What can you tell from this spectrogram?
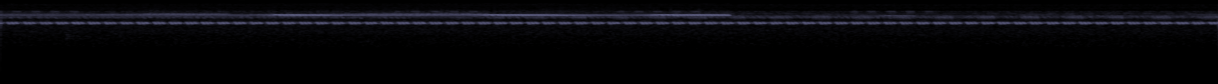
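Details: Bell crickets singing. A ringing high trill swells in bursts of one to two seconds over a continuous rapid pulsing insect tone, then fades, leaving the steady pulsed drone.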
